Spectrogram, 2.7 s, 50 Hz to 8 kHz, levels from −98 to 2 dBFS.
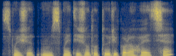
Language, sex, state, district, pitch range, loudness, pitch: Bengali, female, Tripura, West Tripura, 190-200 Hz, -19 LUFS, 195 Hz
